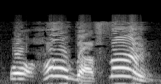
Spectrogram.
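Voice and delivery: high, drawn-out mock astonishment; mock objection. Preacher stops at a verse he pretends to question, mock-astonished.

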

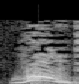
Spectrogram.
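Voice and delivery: loud, high imitated whoomph; explosive one-word sound effect; whoosh of sudden change. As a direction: punch out a sudden impact noise.

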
